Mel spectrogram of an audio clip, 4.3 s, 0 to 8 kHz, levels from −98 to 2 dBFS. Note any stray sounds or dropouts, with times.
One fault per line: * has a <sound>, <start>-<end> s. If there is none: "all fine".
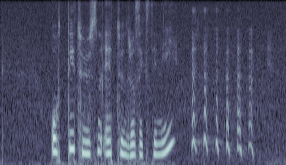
* has a laugh, 2.9-3.8 s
